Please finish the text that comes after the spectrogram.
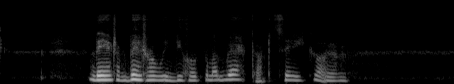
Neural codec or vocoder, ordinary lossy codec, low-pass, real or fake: codec, 16 kHz in and 24 kHz out, 0.4 kbps, LongCat-Audio-Codec, four codebook decoder; Opus, 32 kbps; 10.8 kHz; fake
